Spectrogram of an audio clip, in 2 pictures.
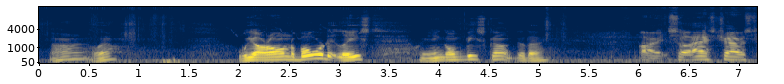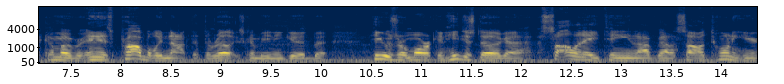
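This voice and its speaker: A man with a Southern US accent talks at a fairly quick pace in a fairly high voice. His intonation is lively and his loudness swings widely. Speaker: metal detecting relic hunter. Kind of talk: casual outdoor vlog narration. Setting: outdoors. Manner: animated; whispering.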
